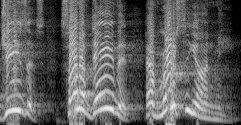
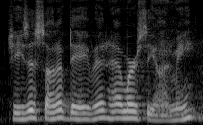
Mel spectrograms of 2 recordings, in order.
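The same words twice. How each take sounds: First: Loud, high desperate cry for mercy; desperate yell. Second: Soft, limp reading with a lazy rise; the wrong way: read it without any need; flat and limp. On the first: Acted. Blind man crying out to Jesus over the crowd, desperate shout. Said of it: "the blind man yells out". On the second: Shown as a demonstration. Preacher showing how not to read the cry, soft and limp. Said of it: "you shouldn't come to it and go".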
